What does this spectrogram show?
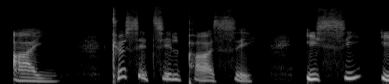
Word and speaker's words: Aï: Ils sont vaincus à Aï. La ville s'écrit A mais se prononce Aï.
